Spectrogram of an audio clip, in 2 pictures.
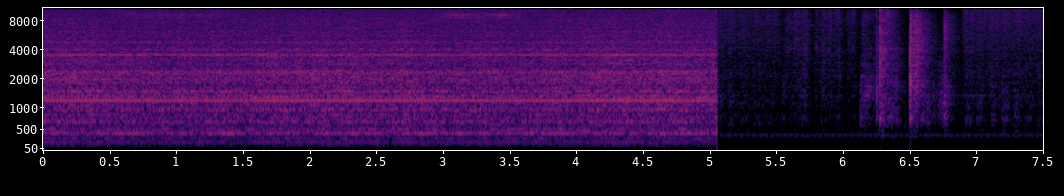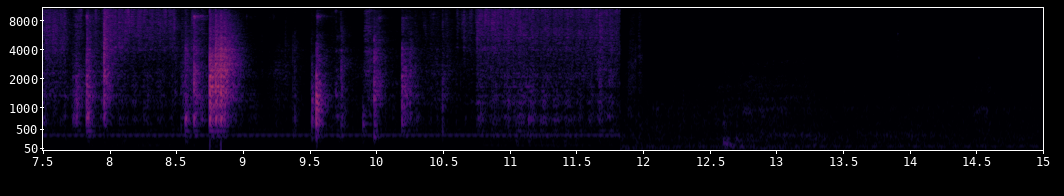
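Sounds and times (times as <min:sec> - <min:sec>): sandpaper scratching wood: 0:02.6 - 0:08.7, 0:10.6 - 0:11.8.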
